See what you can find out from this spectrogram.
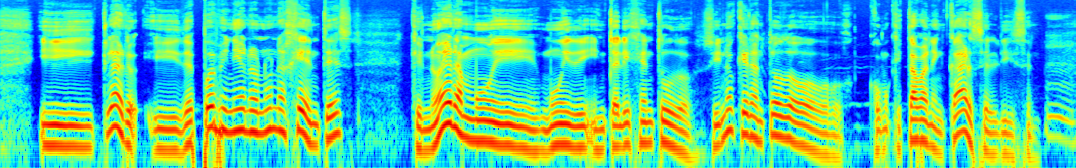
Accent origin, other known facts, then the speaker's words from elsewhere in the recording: Argentina; Ay, hoy se dice, ¿qué somos los argentinos? Somos un crisol de raza, dice, ¿no?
